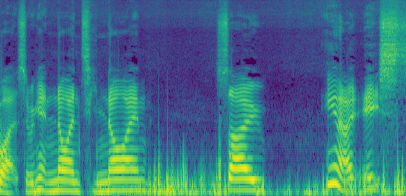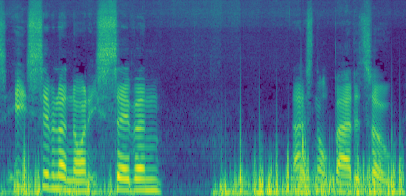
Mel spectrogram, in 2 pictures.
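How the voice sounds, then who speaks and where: The sound is dry, with no echo, though noticeable background noise is present. A man speaks at a very slow pace. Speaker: radio hobbyist. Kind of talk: tutorial commentary. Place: open country.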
